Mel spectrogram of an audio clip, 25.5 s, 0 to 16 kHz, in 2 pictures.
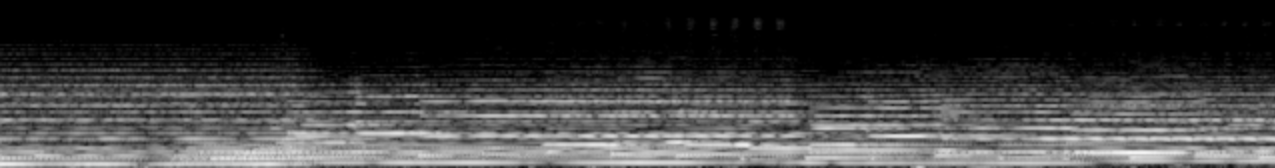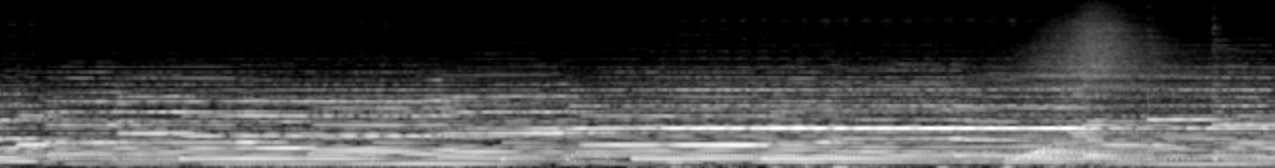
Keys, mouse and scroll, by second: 0.3 scroll down 1, 0.7 alt+a, 1.0-1.7 scroll up 3, 1.5 click, 1.7 click, 2.0 shift+g, 2.8 KP_Decimal, 2.9 scroll down 7, 3.1 middle click, 4.1 click, 4.4 scroll down 2, 4.7 ctrl+z, 4.8 scroll down 1, 5.1 g, 5.6 KP_Decimal, 5.7-6.3 scroll down 3, 6.1 click, 6.5 alt+a, 6.6 scroll up 2, 6.7 click, 6.8 scroll down 3, 6.9 scroll up 1, 7.2 shift+middle click, 7.4 click, 8.0 click, 8.4 click, 8.9-9.6 scroll up 7, 8.9 middle click, 9.1 shift+middle click, 9.4 click, 11.1 click, 11.1 r, 12.1 click, 14.5 alt+a, 14.5-14.9 scroll down 9, 14.8 scroll up 3, 14.9 scroll down 2, 15.1 shift+middle click, 15.2 scroll up 1, 15.3 scroll down 1, 15.3 shift+middle click, 15.6 click, 15.9 click, 16.8 click, 16.9 scroll down 8, 16.9 KP_Decimal, 17.1 middle click, 17.3 click, 17.6 click, 19.0 scroll down 5, 19.0 r, 19.2 shift+middle click, 19.4 click, 19.6 click, 19.8 shift+middle click, 20.1 click, 20.5 click, 21.0 KP_Decimal, 21.1 scroll down 12, 21.3 shift+middle click, 21.4-21.8 scroll up 3, 21.5 middle click, 21.8 click, 22.2 shift+middle click, 22.2 scroll up 3, 22.3 middle click, 22.5 click, 23.1 click, 25.0-25.5 scroll down 7, 25.1 shift+middle click, 25.3 scroll up 7.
